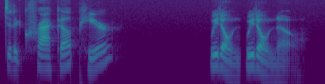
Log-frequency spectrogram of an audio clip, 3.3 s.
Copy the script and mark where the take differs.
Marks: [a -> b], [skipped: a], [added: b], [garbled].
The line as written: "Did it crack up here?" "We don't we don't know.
"Did it crack up here?" "We don't we don't know.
